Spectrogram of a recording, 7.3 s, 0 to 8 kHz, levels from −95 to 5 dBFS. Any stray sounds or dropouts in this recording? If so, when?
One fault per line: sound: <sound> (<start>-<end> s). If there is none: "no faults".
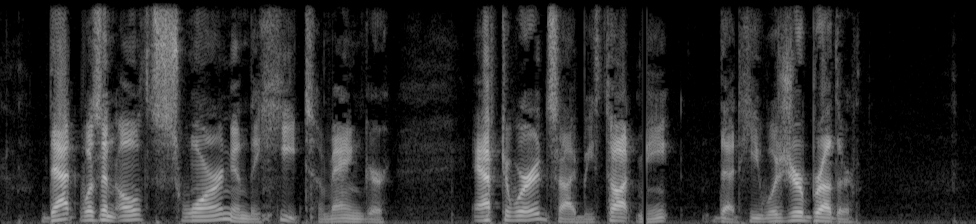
sound: dropout (4.8-4.9 s)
